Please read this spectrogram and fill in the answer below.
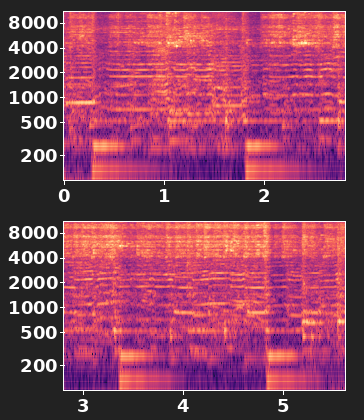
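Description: Traditional jaranan (kuda lumping) dance accompaniment music: a low pitched stroke about every one and a half seconds under a busy higher melody and rattling percussion.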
